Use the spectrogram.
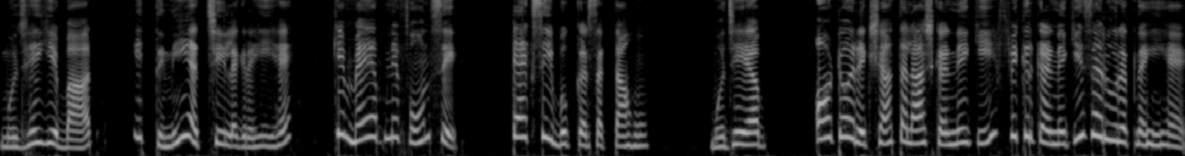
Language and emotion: Urdu, happy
